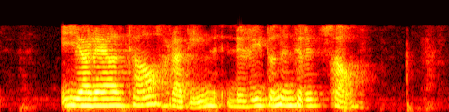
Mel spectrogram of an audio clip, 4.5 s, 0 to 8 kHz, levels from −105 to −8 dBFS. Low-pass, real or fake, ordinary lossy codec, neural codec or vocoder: 7.2 kHz; fake; AAC, 16 kbps; vocoder, 22.05 kHz, 80 mel bands, WaveNeXt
